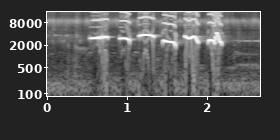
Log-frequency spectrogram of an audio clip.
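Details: Oriental magpie-robin singing in energetic, loud, clear ngeplong style while calling a rival: six loud, sharp whistled phrases in about 1.7 seconds, each slurred and rising or falling, separated by short gaps, over a faint steady hiss.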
